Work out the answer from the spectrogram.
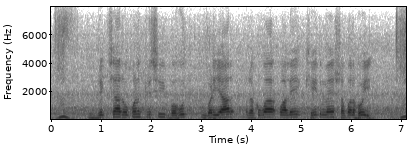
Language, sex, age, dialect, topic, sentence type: Bhojpuri, male, 18-24, Northern, agriculture, statement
